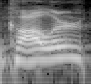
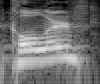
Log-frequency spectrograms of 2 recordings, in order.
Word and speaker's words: Koller: Um, have the pleasure of talking to Ben Collar, Koller, depending on how and where you're from, that'll be how you pronounce it.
